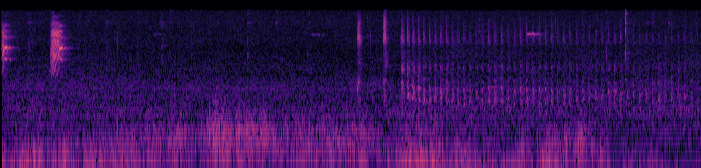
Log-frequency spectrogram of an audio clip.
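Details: A fox squirrel (Sciurus niger) in a Monterey pine in Del Monte Forest, California, gives a rapid run of sharp, chucking alarm notes over a steady traffic rumble.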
